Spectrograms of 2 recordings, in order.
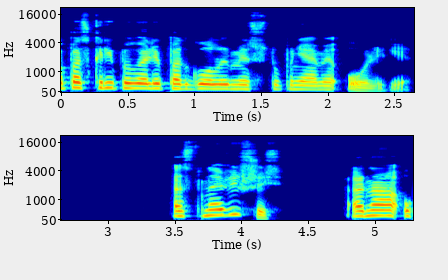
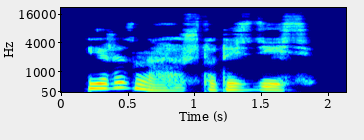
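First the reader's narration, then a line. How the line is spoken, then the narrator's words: Barely audible. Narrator (Russian): едва слышно произнесла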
